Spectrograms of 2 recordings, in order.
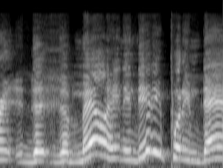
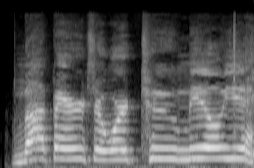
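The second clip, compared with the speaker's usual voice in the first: slow, belligerent, intoxicated, boastful rant; 3 semitones higher than usual. Retelling what a passenger on a video yelled: imitating someone yelling. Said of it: "he's yelling at him going".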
